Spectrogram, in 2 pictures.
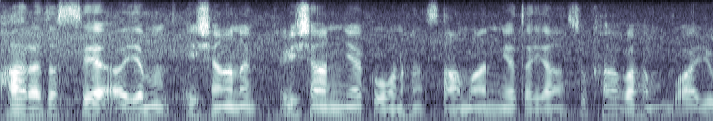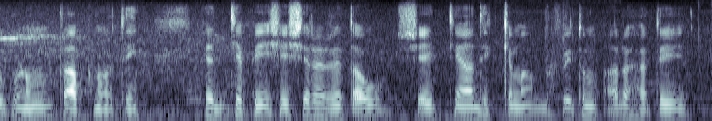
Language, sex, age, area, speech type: Sanskrit, male, 18-30, rural, read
